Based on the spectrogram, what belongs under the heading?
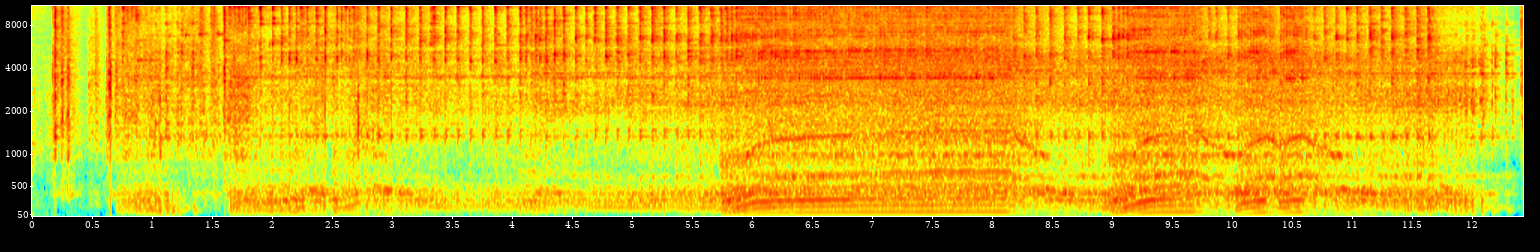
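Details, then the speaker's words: Stihl BG56 two-stroke leaf blower with a worn, damaged piston, rings and cylinder, reassembled without repair after earlier flooding: fires up and revs in rising, falling bursts, sounding reasonably strong; worn engine still runs surprisingly well. "It runs good the way it is. I'm actually surprised that it's running that good."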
